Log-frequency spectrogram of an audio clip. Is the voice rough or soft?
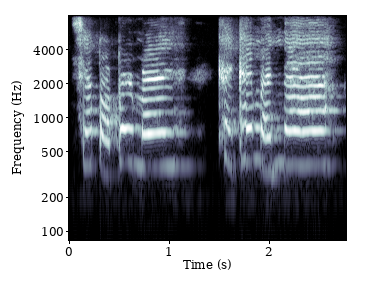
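soft. It is said in a softer, delicate voice.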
